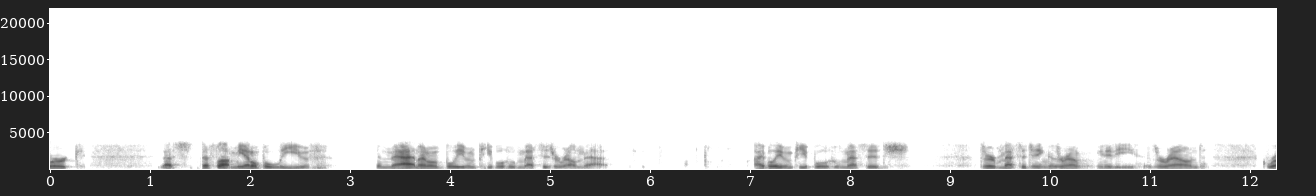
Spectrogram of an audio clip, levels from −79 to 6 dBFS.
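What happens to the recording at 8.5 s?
At 8.5 s the speech carries G.729 codec damage, present across the whole clip: each 10 ms frame is rebuilt from a vocal tract filter, pitch predictor and sparse pulses, sounding rough and synthetic at what fits an 8 kbit/s rate. A spectrogram shows energy confined to 300 Hz to 3.5 kHz.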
